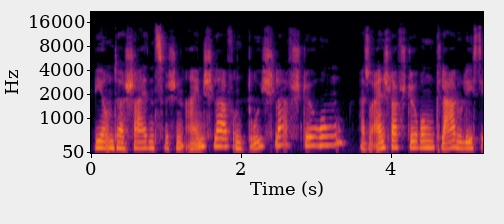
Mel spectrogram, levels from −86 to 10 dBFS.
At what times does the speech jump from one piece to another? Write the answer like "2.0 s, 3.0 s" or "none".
3.5 s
